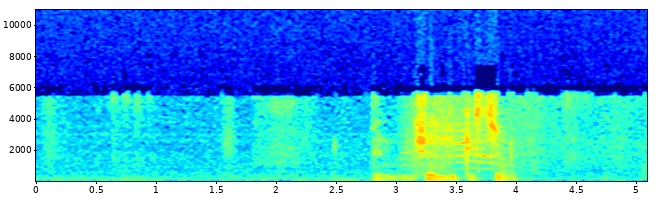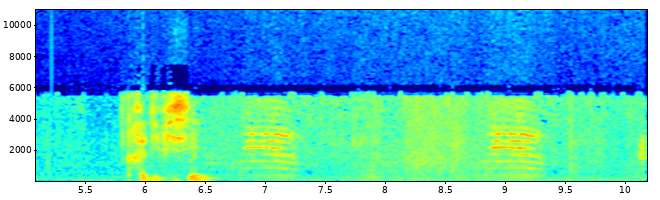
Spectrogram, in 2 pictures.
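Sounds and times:
faint hum: 0.0s - 10.1s
speech: 2.8s - 4.2s, 6.0s - 6.7s
cat meowing: 3.4s - 4.1s, 6.6s - 7.4s, 8.7s - 9.4s.

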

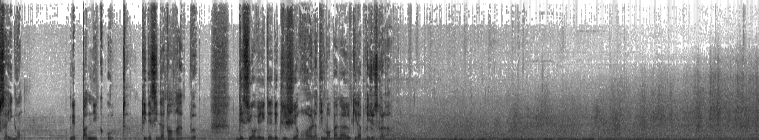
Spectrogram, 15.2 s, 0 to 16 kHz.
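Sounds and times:
speech: 0.0s - 0.6s, 1.4s - 8.0s
small observation plane engine droning as it dives: 0.0s - 15.1s
faint wind rush: 4.1s - 15.1s.

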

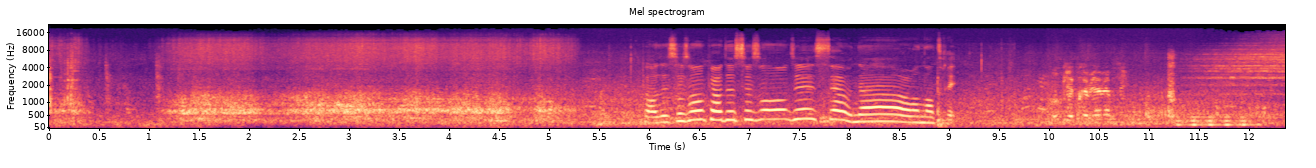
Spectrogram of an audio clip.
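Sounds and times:
mainsail rattling and whirring as it is lowered on a sailboat: 0.0s - 6.1s
speech: 6.0s - 9.2s, 10.2s - 10.8s, 11.5s - 12.2s.

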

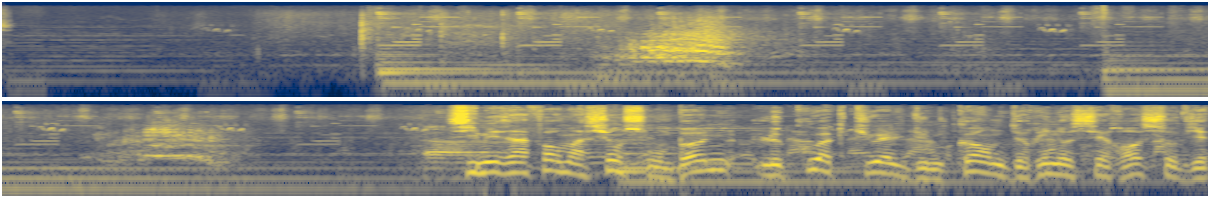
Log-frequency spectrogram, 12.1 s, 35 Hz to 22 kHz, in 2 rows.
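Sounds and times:
sustained musical drone: 0.0s - 10.2s
big cat roaring: 3.0s - 3.8s
speech: 8.2s - 12.0s.

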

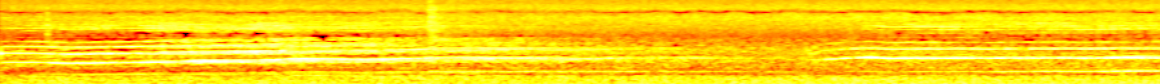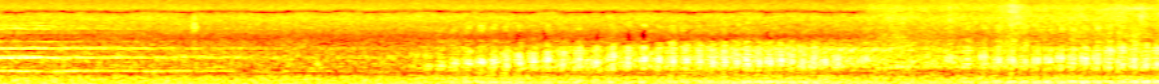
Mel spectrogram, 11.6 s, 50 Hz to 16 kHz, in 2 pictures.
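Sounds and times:
humpback whale calls in slow harmonic sweeps: 0.0s - 11.5s.

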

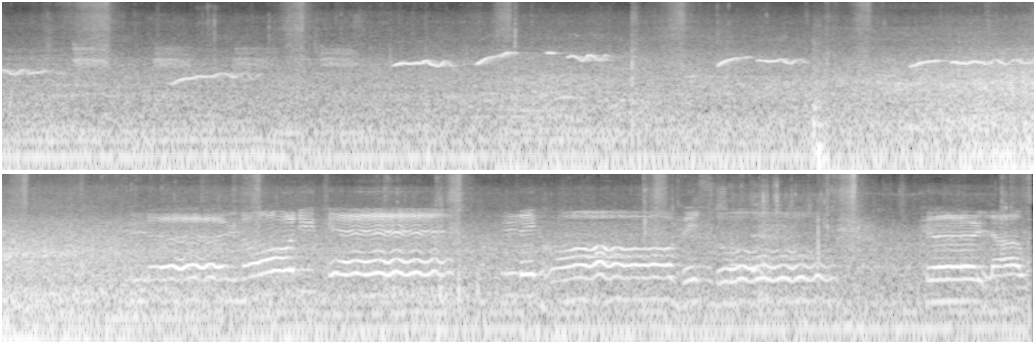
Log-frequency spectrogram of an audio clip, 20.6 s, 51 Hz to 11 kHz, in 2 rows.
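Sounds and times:
street sweeper whistling a slow tune outdoors on Boulevard Casanova: 0.0s - 2.7s, 3.9s - 8.3s, 9.1s - 10.6s
street noise: 0.0s - 20.6s
traffic rumble: 0.0s - 20.6s.

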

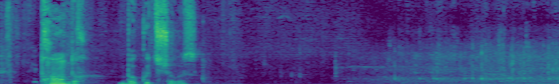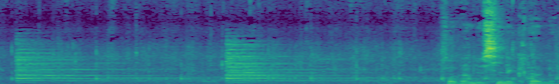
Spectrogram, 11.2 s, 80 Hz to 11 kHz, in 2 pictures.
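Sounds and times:
speech: 0.4s - 2.1s, 10.1s - 11.1s
horses with carts clopping beside a church: 3.4s - 11.1s.

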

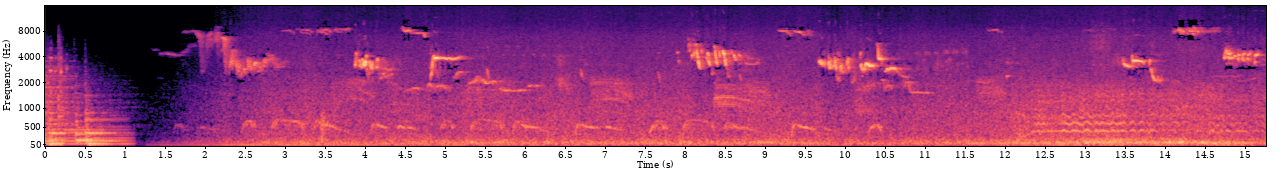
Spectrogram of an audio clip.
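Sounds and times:
birds chirping in an outdoor garden: 1.4s - 12.2s, 13.2s - 15.2s
bee buzzing in an outdoor garden: 12.2s - 15.2s.

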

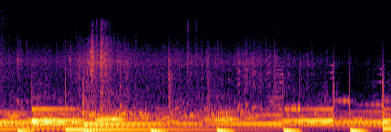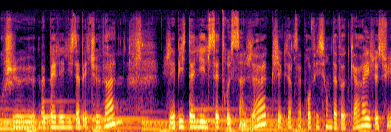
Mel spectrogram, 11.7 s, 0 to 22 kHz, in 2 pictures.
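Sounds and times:
pigeons cooing: 0.0s - 5.8s
speech: 6.0s - 11.7s.

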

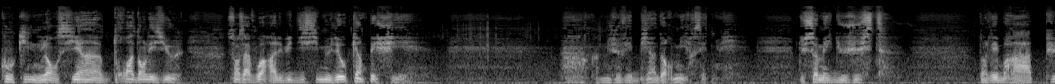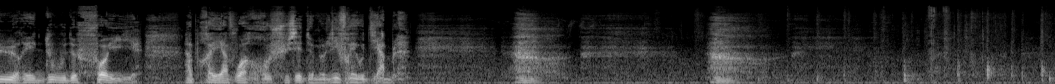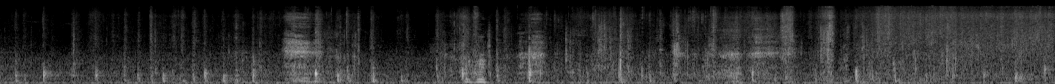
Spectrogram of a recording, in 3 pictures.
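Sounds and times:
speech: 0.0s - 4.3s, 5.6s - 7.4s, 8.0s - 9.0s, 9.8s - 15.0s, 15.7s - 16.1s
hooves of several horses clopping along a road: 17.6s - 31.6s.

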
